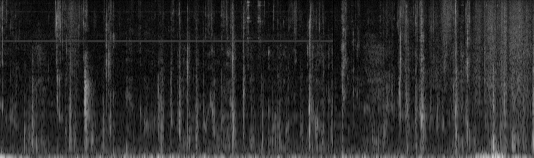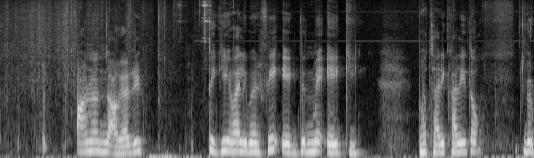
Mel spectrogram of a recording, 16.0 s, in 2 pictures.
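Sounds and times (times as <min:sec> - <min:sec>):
person chewing crunchy sweet: 0:00.0 - 0:11.1.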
